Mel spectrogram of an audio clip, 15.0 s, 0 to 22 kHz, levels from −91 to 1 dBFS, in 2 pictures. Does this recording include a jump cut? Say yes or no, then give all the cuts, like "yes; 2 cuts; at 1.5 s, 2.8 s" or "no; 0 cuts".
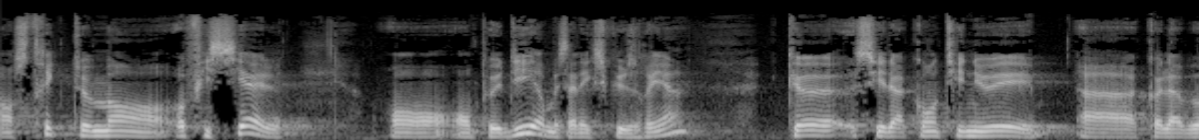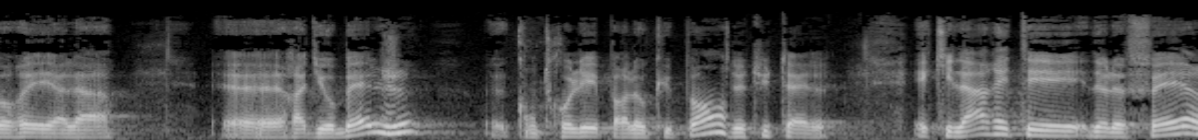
yes; 1 cut; at 12.0 s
